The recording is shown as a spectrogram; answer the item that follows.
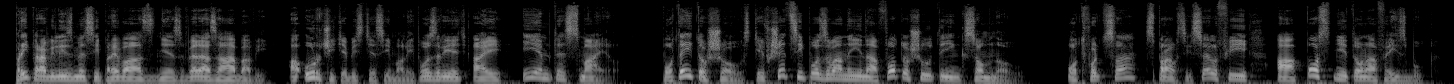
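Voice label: Slovak, male, elearning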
